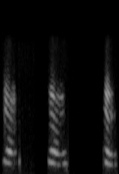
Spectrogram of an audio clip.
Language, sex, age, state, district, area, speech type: Gujarati, female, 30-45, Gujarat, Kheda, rural, conversation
